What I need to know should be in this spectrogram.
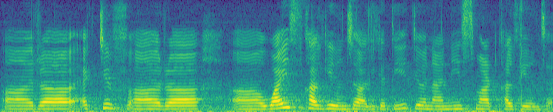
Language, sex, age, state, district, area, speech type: Nepali, female, 18-30, West Bengal, Darjeeling, rural, spontaneous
